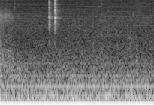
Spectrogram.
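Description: A computer mouse gives two quick, close clicks on an add icon, crisp and faint over a steady low hum.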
